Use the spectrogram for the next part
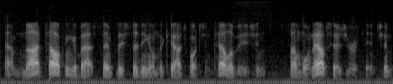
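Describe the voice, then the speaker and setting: An older Southern man with a low voice talks in a lively, folksy way, his pitch rising and falling as he tells stories. The sound is tinny, like a phone line. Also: fast talker, no room sound. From North Carolina. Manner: folksy, animated and storytelling. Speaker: author and counselor guest. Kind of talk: explaining on a talk show.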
